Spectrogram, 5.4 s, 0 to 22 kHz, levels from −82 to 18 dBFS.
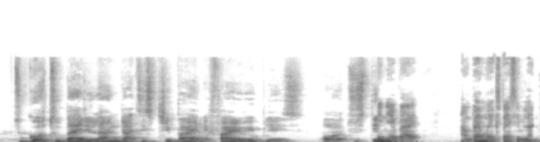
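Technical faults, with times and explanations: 3.78–5.41 s, section at the wrong speed: the speech suddenly runs 1.57 times fast and rises about seven semitones, likely from playback against the wrong clock. On a spectrogram, harmonics and formants jump upward and spread apart; on the waveform, syllables compress abruptly.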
